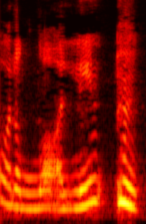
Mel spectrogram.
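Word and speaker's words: وَلَا الضَّالِّينَ: Di kalimat ini juga waladdallin yang perlu diperhatikan adalah madnya juga. Mad di situ kita harus panjang membacanya 6 harakat, karena di situ hukumnya mad lazim kalimi mutsaqqal. Jadi membacanya waladh 6 harakat. Terus setelah waladh di situ ada huruf lam yang ada di atasnya ada tasydid. Itu seringkali ketinggalan waladhdallin. Nah, itu berarti tidak ada tasydidnya.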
